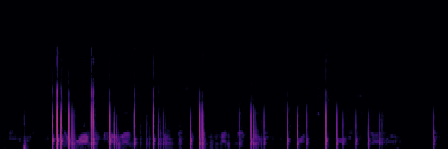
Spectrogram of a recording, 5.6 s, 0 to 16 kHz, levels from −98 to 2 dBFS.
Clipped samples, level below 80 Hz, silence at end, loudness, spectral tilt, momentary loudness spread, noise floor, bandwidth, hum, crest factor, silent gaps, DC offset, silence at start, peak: under 0.1%; under -90 dBFS; 0.8 s; -56 LUFS; -2 dB/octave; 17 LU; under -90 dBFS; 11 kHz; none; 42 dB; none; under 0.1%; 0.3 s; -18 dBFS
